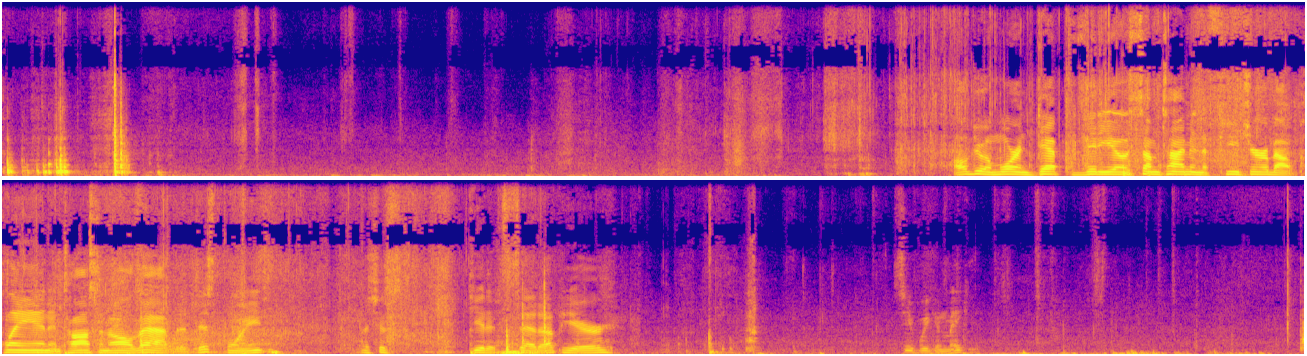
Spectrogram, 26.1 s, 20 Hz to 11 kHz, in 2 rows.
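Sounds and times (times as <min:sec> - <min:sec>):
faint rustling and handling noise: 0:01.6 - 0:25.9.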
